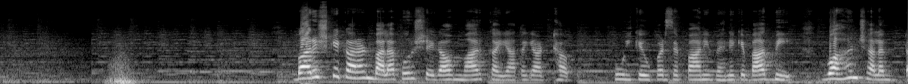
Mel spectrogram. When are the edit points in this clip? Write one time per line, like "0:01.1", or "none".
0:01.0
